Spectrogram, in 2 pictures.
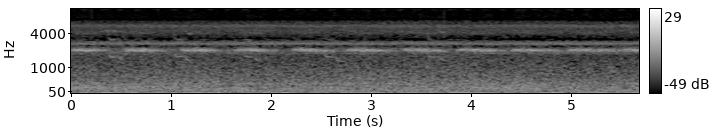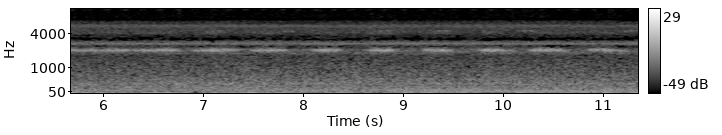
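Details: Crickets chirping in the evening beside a deck where chihuahua puppy Rocket lies under decoration lights; a long run of regular pulsed chirps, about two per second, over a steady low hiss and faint hum.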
